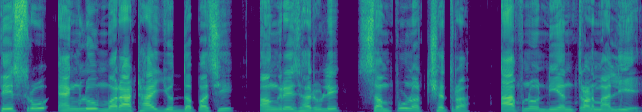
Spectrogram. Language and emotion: Nepali, neutral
